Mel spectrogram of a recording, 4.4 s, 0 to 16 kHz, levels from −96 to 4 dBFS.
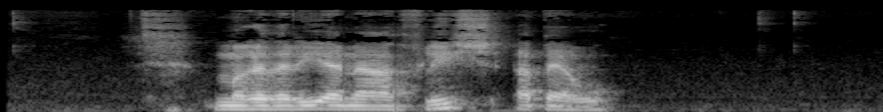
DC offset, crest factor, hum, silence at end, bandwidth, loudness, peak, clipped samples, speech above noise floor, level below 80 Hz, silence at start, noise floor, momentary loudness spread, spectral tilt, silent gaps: under 0.1%; 22 dB; none; 1.4 s; 11.5 kHz; -21 LUFS; -2 dBFS; under 0.1%; 44 dB; -52 dBFS; 0.7 s; -65 dBFS; 20 LU; -5.5 dB/octave; none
